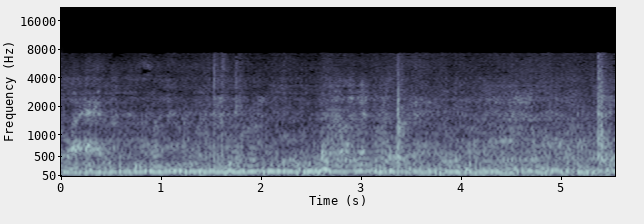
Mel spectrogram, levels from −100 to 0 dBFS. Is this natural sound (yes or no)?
no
